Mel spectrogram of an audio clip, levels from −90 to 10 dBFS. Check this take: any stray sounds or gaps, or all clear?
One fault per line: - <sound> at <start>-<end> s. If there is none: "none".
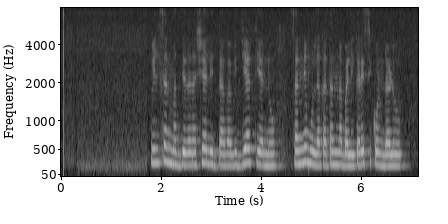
none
